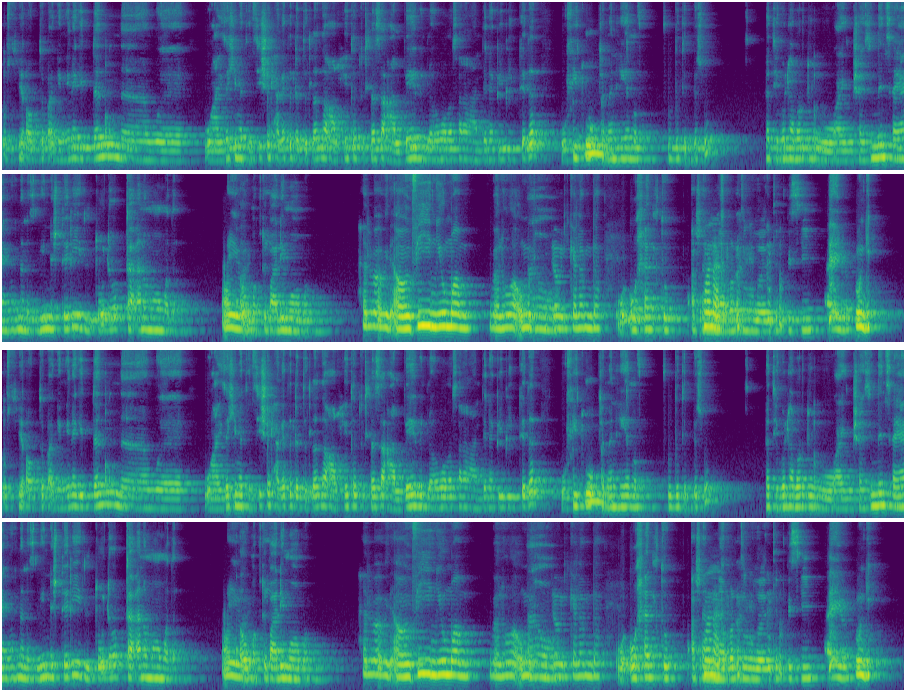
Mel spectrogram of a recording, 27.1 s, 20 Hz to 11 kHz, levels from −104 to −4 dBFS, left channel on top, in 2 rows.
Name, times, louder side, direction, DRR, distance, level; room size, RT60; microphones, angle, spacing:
voice 1, 0.0-2.7 3.0-8.0 8.4-9.6 10.0-10.6 11.5-16.2 17.1-18.2 21.4-21.9 22.7-23.6 23.9-26.3, right 1 dB, 25° right, 6 dB, 1.1 m, -26 dB
voice 2, 8.7-9.1 16.8-17.3 18.9-20.6 20.9-22.5 24.1-24.4 25.0-25.1 25.9-26.5, left 3 dB, 20° left, 9 dB, 0.3 m, -19 dB
11.5 x 4.3 x 7.6 m, 0.99 s
head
